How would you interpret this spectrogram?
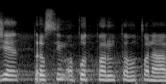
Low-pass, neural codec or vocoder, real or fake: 14.4 kHz; codec, 32 kHz, 1.9 kbps, SNAC; fake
